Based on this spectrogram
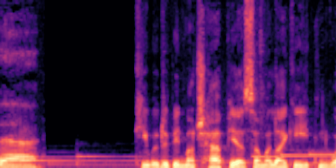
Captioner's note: voiceover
